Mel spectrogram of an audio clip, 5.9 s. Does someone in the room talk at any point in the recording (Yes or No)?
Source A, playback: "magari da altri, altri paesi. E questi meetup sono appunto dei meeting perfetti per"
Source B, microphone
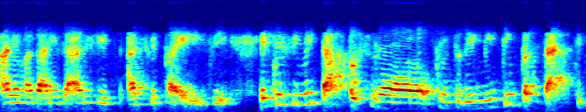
No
